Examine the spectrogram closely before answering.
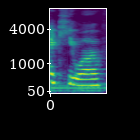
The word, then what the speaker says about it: Ikiwa: Yeah, Agent Ikiwa, for sure. That's definitely how it's pronounced.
